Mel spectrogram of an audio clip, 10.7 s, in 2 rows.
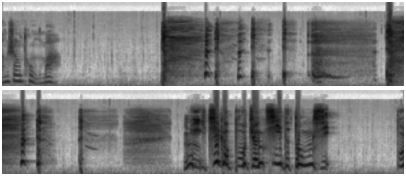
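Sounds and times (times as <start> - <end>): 
speech: 0.0 - 0.8, 7.9 - 9.8
person coughing in smoke: 2.2 - 6.7.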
